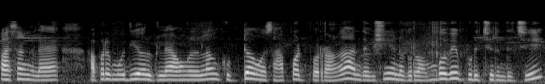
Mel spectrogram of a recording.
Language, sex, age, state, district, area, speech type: Tamil, female, 30-45, Tamil Nadu, Nagapattinam, rural, spontaneous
